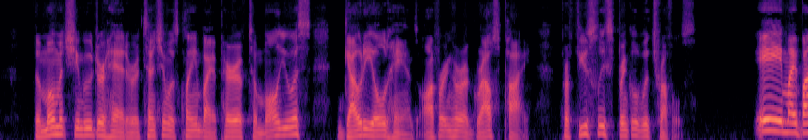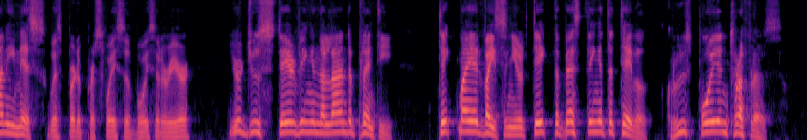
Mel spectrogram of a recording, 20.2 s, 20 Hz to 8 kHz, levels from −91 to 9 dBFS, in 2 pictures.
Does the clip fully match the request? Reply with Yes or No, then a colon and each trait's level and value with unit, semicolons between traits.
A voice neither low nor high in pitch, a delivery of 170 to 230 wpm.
Yes: medium, 145 Hz; average, 180 wpm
